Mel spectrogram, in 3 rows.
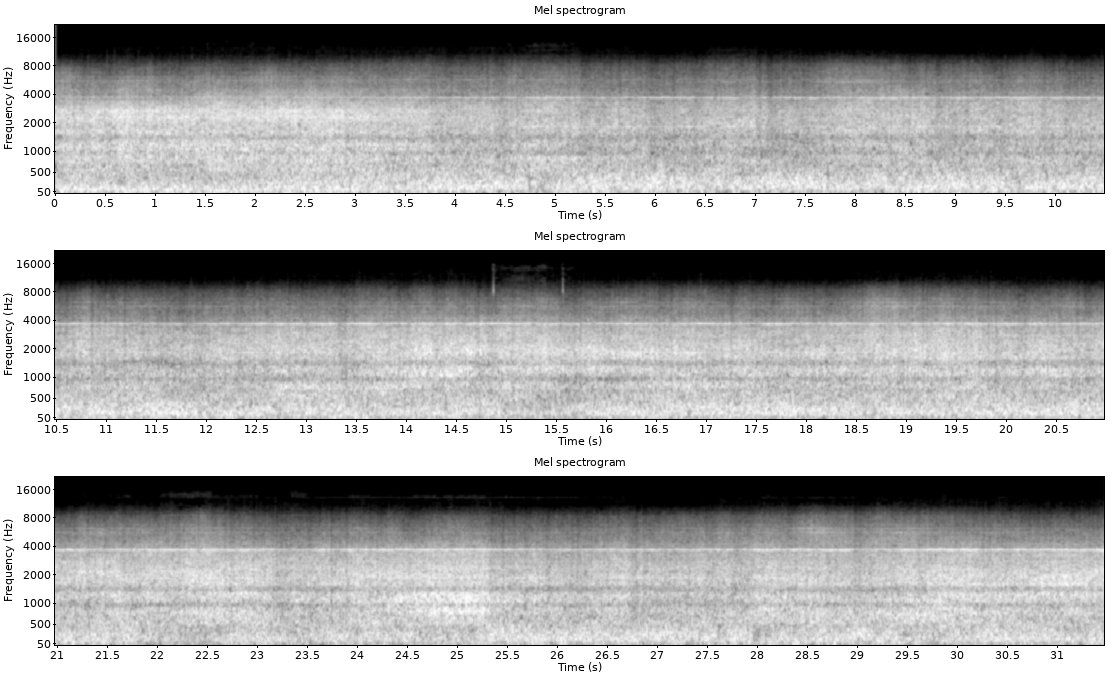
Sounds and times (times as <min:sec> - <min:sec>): Aircraft engine: 0:00.0 - 0:31.4
Fixed-wing aircraft, airplane: 0:00.0 - 0:31.4
Outside, urban or manmade: 0:00.0 - 0:31.4.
